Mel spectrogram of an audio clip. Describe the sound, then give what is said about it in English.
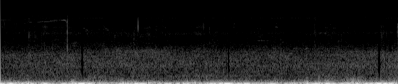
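Steady wind buffeting a microphone outdoors, a continuous low rumble that swells and dips, with faint scuffs suggesting someone walking along. “and now I'm walking. You probably hear some wind.”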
